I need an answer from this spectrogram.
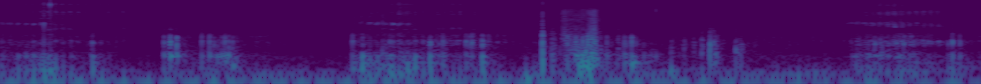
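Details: Domestic cat, a rescue kept at home in Cooktown, Queensland, Australia, gives a steady deep throbbing purr throughout, overlaid by intermittent rustling and scratchy contact noises.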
